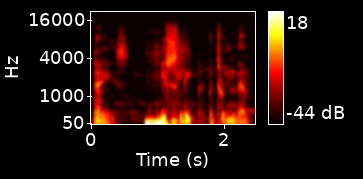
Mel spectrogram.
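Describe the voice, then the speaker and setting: A man voicing a game's inner narrator, speaking deep and measured with dry wit. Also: big pitch swings, a little mellow, faint music behind, full character voice. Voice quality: deep, gravelly, slow and measured. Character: gravelly male inner narrator voice. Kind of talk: game narration.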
